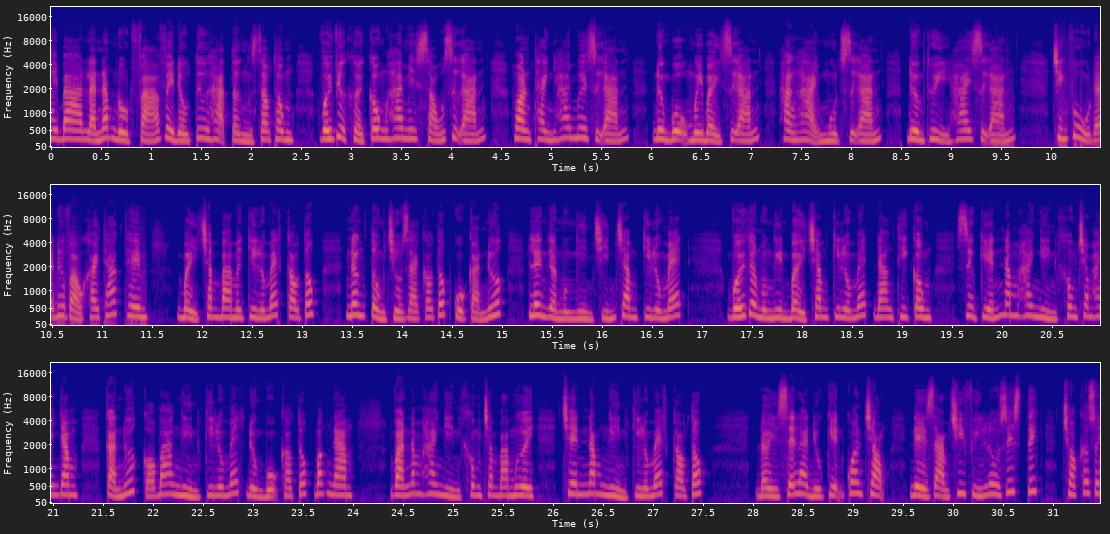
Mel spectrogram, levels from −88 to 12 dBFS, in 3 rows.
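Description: A filter restarted on every block, from 9.25 to 11.61 s of this speech clip, resets at each block boundary, leaving a 200 Hz buzz that tracks the speech level.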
